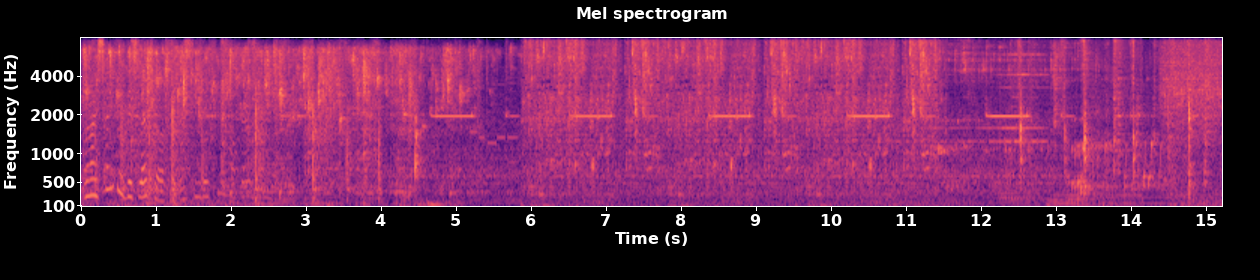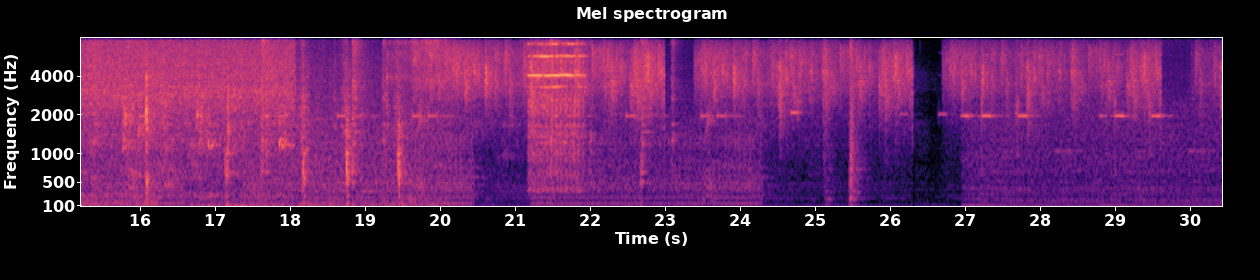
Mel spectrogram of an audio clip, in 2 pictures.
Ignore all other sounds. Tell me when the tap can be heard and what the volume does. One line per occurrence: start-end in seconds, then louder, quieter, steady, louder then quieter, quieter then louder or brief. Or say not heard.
0.0-30.3 quieter.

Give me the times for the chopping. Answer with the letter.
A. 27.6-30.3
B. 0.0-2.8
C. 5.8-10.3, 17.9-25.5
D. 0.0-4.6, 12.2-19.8
D.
